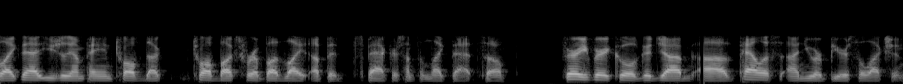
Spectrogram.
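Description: At 7.00 s a 40 ms hole of packet loss filled with silence cuts the speech with hard edges; the waveform drops flat and the spectrogram shows a blank vertical gap, within the 300 Hz to 3.7 kHz G.711 telephone band.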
